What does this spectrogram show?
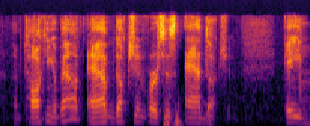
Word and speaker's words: adduction: you know what i'm talking about abduction versus adduction a b duction means i'm taking something away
